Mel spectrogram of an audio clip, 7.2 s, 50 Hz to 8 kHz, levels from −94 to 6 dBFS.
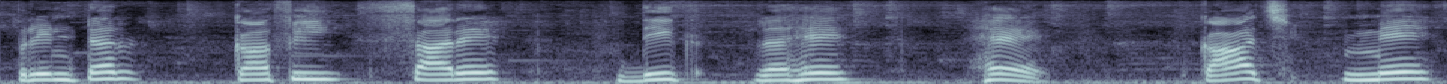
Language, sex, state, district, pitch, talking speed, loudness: Hindi, male, Madhya Pradesh, Dhar, 195 Hz, 65 wpm, -14 LUFS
